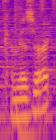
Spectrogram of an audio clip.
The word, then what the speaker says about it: Komisarek: And it'll be taken away by Komisarek. That's how you pronounce it.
